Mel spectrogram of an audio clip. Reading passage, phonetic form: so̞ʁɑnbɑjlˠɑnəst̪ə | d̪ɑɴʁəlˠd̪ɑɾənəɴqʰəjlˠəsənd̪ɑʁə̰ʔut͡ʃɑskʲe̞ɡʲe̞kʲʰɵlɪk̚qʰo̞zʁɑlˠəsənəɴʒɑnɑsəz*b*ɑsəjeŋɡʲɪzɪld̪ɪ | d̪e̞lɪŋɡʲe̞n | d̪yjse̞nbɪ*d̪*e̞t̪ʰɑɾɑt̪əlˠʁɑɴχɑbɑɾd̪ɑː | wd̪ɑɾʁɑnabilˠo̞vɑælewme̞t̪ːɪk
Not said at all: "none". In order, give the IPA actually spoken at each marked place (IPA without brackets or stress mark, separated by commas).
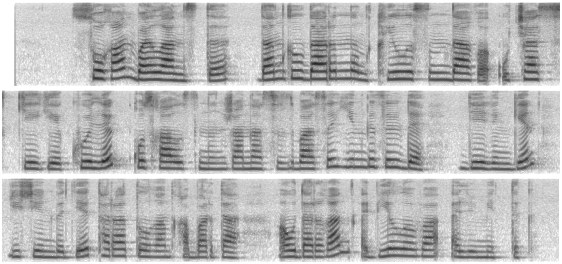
b, d̪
